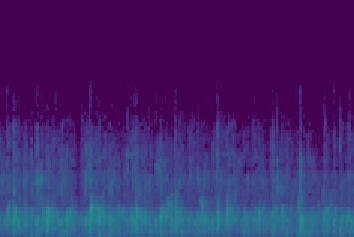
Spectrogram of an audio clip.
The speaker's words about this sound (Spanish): ¿Cuántos lo pueden creer en esta mañana? Vamos a darle un aplauso fuerte a Jesús.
